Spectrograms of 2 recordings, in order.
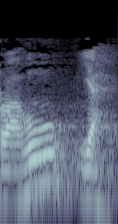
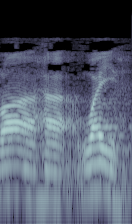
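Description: First: The name ends in a long u then 'yah'. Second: The name ends in 'a' then 'wayh'. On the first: The ending avoids a word said to name a devil. "يقولون راهو يه" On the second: The ending contains a word said to name a devil. "حتى لا يقول راها ويه"

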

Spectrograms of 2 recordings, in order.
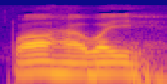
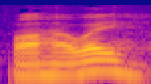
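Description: No difference in how they are said.

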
